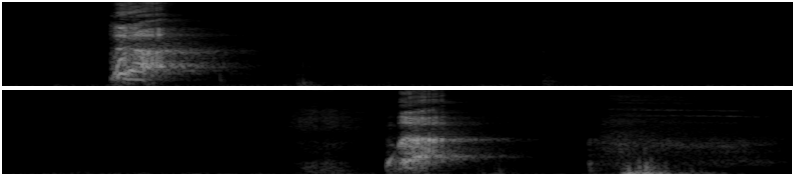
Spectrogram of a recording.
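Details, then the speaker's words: Three sharp, abrupt hiccups with a sudden voiced catch, the last two close together, separated by quiet pauses, in an adult with an ongoing hiccup bout that began after a burp. "they're really hitting hard and deep tonight I don't know how long how much longer I'm going to be able to to keep this up"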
